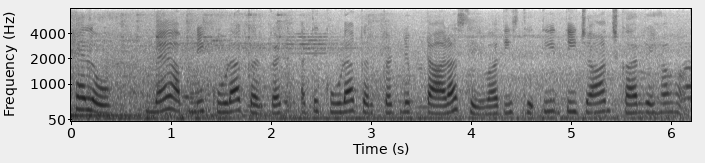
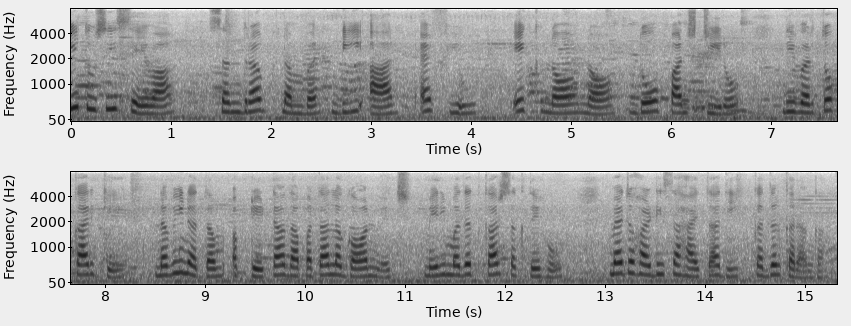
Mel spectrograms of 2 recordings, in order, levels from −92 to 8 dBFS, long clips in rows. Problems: constant background noise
